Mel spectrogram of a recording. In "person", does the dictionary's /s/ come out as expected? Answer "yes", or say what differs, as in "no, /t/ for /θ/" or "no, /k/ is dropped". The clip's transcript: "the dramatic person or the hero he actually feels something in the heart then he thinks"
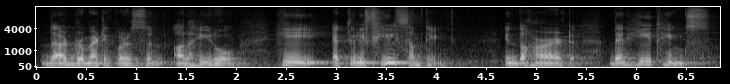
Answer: yes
